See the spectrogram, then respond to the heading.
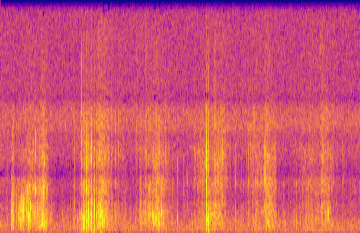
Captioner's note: snow crunching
